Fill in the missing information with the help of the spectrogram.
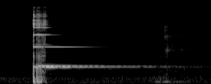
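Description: Wine glasses clink together once in a toast with 12 Linajes, a 2017 Ribera del Duero tempranillo crianza wine, a bright sharp chime whose clear ringing tone lingers and slowly fades, followed by a faint soft tap. No one speaks.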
